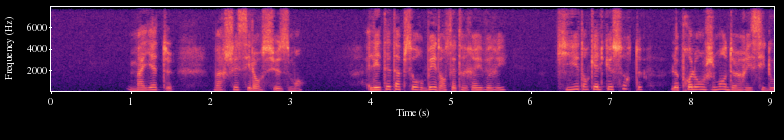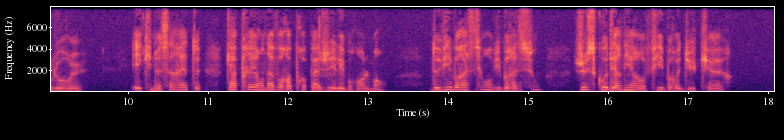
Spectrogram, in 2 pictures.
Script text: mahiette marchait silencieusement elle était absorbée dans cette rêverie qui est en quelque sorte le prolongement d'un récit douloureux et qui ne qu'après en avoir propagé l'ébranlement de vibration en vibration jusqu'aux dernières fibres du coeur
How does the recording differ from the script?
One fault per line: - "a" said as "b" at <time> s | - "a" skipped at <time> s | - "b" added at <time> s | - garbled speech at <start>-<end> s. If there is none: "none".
- "s'arrête" added at 10.4 s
